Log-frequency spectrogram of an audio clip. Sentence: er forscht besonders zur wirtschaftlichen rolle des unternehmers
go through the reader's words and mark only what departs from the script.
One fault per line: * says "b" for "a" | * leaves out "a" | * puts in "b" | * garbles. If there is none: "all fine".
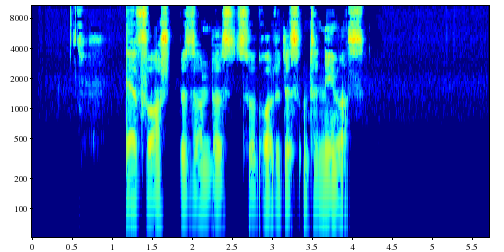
* leaves out "wirtschaftlichen"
